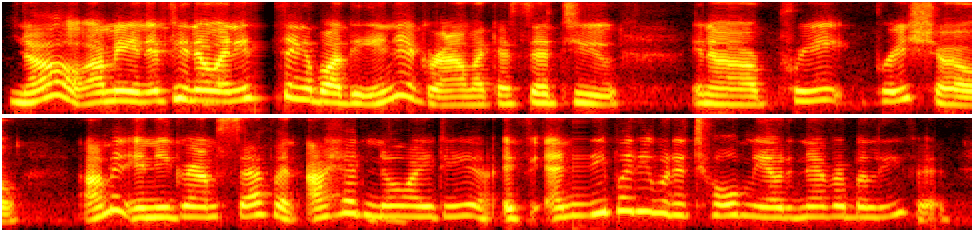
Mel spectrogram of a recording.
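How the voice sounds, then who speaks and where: A woman's voice: a little high, animated, fast, fairly bright tone, no echo. A woman from Trinidad, a coach, speaking as a podcast guest in an earnest, reflective way and laughing often. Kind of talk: podcast conversation.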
